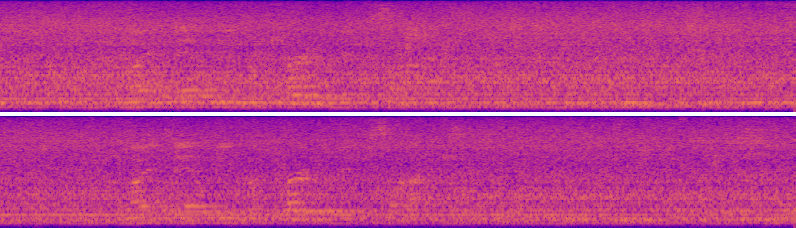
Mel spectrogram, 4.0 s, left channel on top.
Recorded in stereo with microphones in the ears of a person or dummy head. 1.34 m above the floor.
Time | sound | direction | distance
0.6 | a man speaking | 20° right (ahead or behind) | 2.5 m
